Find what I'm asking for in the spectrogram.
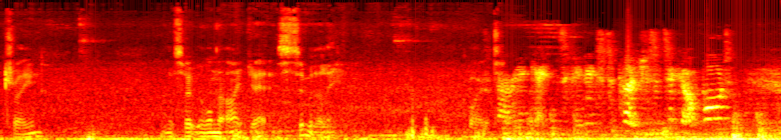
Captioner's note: train announcer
